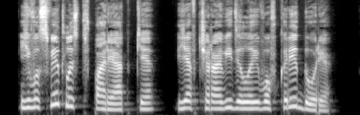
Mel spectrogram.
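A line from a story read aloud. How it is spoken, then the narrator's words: Plain. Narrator (Russian): сказала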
